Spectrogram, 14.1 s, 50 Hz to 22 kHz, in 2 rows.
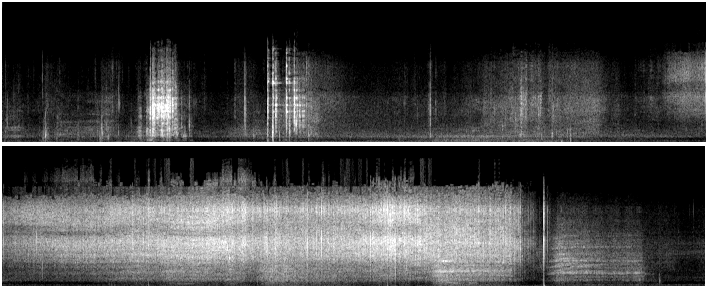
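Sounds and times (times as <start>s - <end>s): hot steel sizzling: 6.4s - 13.6s.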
